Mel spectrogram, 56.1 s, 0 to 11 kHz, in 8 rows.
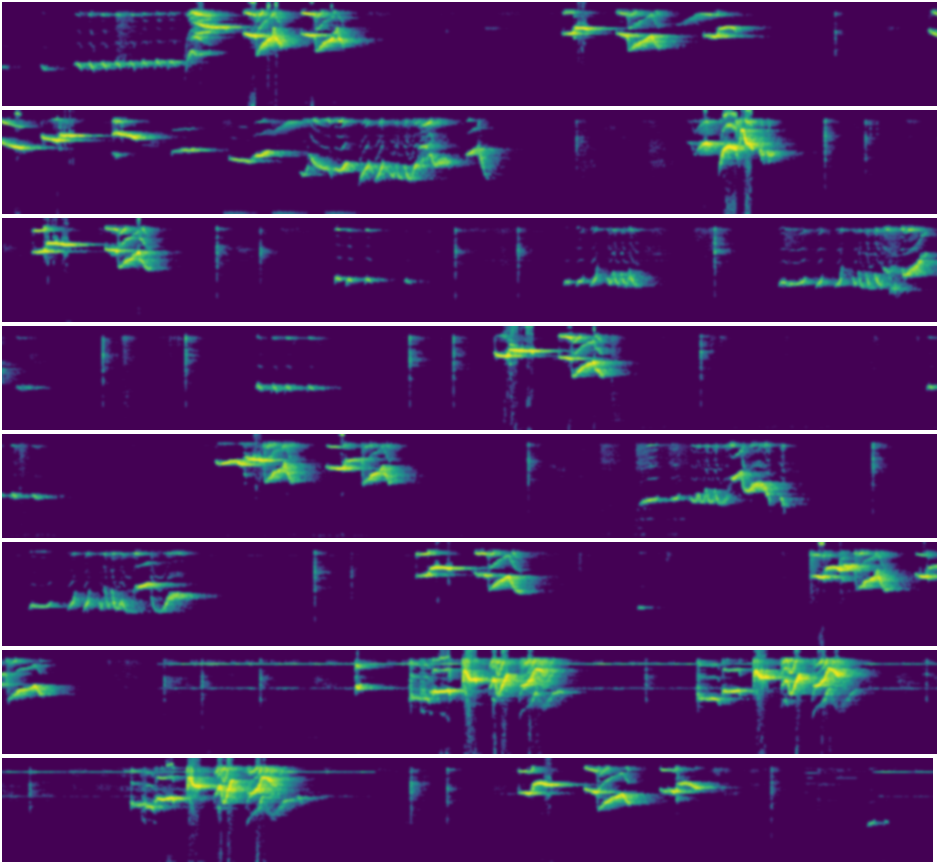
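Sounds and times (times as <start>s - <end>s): songbird singing: 0.0s - 3.0s, 3.6s - 19.1s, 22.4s - 34.2s, 44.1s - 54.6s.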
